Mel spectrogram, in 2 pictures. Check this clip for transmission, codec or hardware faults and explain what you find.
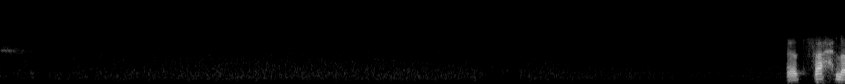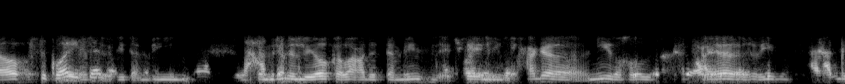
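The whole clip carries G.729 codec damage, plainly audible: speech confined to roughly 250 Hz to 3.5 kHz, rebuilt from a filter, pitch predictor and sparse pulses, so it sounds rough and synthetic.

VoIP packet loss concealed by the speech codec occurs at 0.37 to 0.46 s, 4.82 to 5.17 s, 8.60 to 8.86 s, 10.28 to 10.37 s, 12.63 to 12.82 s and 15.09 to 15.21 s. The decoder extrapolates the last frame into a fading buzz, with weak, distorted speech afterwards. The largest burst, at 4.82 s, loses 270 ms spread over 360 ms.

Speech suppressed in double talk appears at 9.42 to 10.88 s, 11.39 to 13.70 s, 14.59 to 15.60 s and 15.76 to 16.81 s. The speech dips by up to about 40 dB, likely because an echo canceller muted it during overlapping talk.

An echo leak at 11.40 s adds a delayed copy about 379 ms behind, only about 5 dB below the speech, likely residual loudspeaker echo that the canceller missed.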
